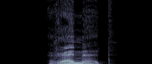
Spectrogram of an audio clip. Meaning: second-person plural subjunctive I of rinnen
- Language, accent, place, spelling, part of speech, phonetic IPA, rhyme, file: German, Germany, Berlin, rännet, verb, [ˈʁɛnət], -ɛnət, De-rännet.ogg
